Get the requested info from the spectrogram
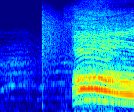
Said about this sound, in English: Oh! Good golly, Miss Molly. Oh, my God. We heard that one all the way back to San Juan, Puerto Rico. Goodness gracious. Quick shot to the mouth.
